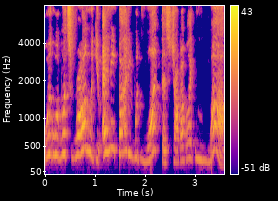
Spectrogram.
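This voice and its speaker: Her bright, sharp tone swings very widely in pitch as this woman speaks. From Haiti. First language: French and Haitian Creole. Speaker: social media coach. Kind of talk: interview. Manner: animated.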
